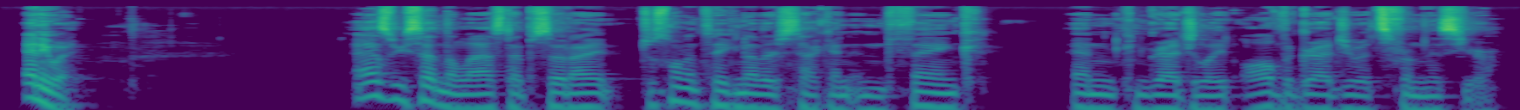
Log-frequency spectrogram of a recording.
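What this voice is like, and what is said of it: Sick-sounding voice. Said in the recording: “I'm a little sick, so my voice is a little under the weather ... my throat's swelling up”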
